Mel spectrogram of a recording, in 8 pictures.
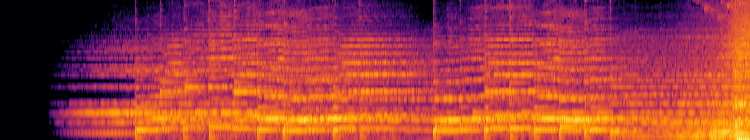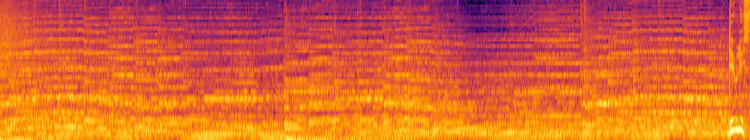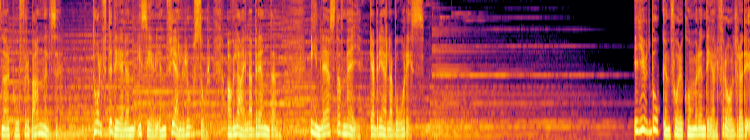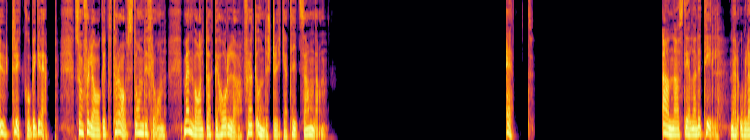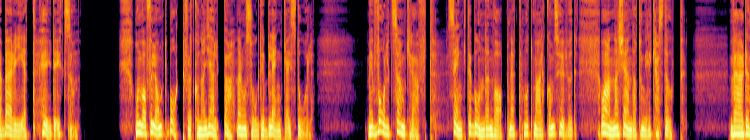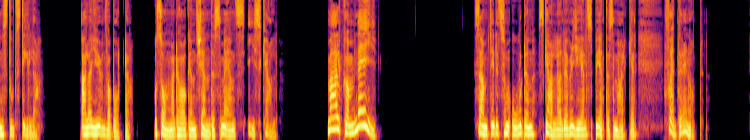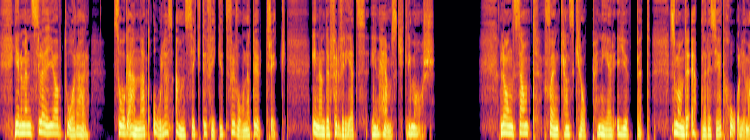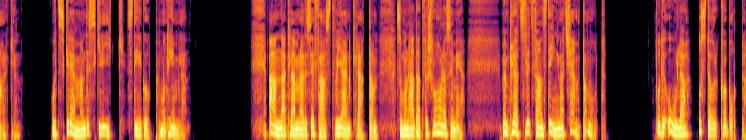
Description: Förbannelse – Ljudbok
